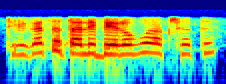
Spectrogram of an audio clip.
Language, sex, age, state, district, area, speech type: Bengali, female, 30-45, West Bengal, Darjeeling, urban, conversation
